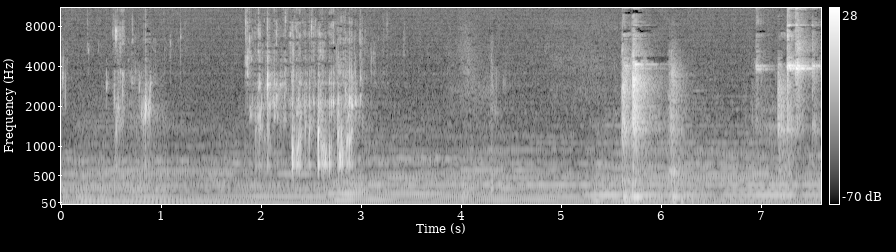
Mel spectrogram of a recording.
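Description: Coffee with a dash of milk poured and served by a servant: quiet trickling liquid and light clinks of cups and dishes, intermittent, with a few sharper chinks near the end.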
